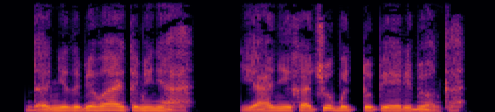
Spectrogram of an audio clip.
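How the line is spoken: Sigh. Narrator (Russian): вздохнул он

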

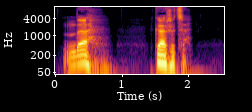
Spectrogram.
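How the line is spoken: Hoarse wheeze. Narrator (Russian): просипел смутно напоминавший Винни красноглазый уродец

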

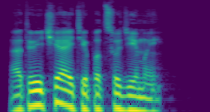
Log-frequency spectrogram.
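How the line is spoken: Sharp, stern judge. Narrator (Russian): резко сказал судья

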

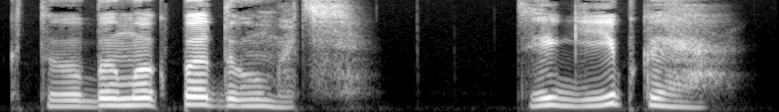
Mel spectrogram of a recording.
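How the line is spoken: Heavy husky voice. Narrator (Russian): Голос утяжелился хрипотцой

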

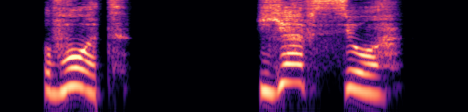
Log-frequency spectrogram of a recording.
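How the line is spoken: Excited announcement. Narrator (Russian): взволнованно объявила она

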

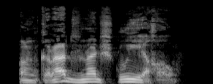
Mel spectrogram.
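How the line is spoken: Mumbled while chewing. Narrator (Russian): жуя оладью, пробурчал он

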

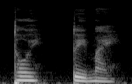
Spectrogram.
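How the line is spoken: Sighing. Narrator (Vietnamese): Nam thở dài

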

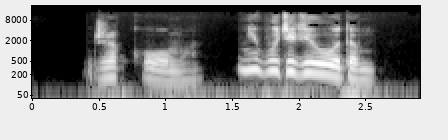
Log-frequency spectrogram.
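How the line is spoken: Lazy. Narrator (Russian): лениво произнес Адриана

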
